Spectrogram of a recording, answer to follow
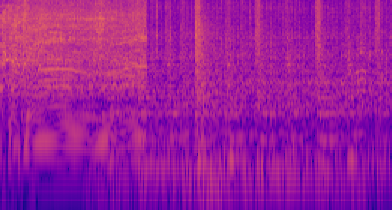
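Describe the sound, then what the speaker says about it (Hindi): A motorcycle engine revs and pulls away close by, a steady mid-pitched drone rising in pitch before the sound turns to rougher road noise, with brief voices in the background. "अपन मोटरसाइकिल तो मिल गया अपना ठीक है चलो"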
